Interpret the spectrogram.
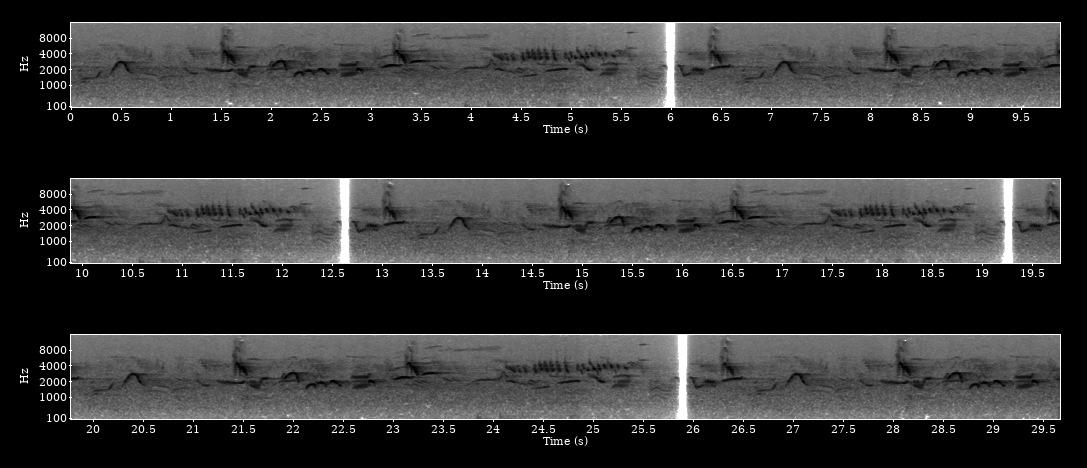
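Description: Small birds chirping and tweeting, with quick high rising whistles. It is a short recording on a loop: the same stretch of chirps repeats about every six and a half seconds, with a brief dropout between repeats.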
